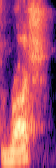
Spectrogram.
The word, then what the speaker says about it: Rosh: his name is the rush okay it's actually spelled like rosh you know but it's pronounced rush i mean joel corrected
